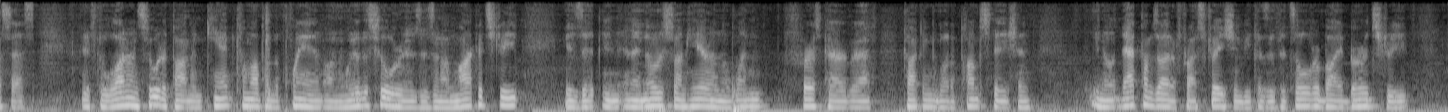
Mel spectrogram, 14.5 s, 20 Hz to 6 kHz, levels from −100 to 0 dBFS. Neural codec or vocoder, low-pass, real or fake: codec, 32 kHz, 1.9 kbps, SNAC; 5.4 kHz; fake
